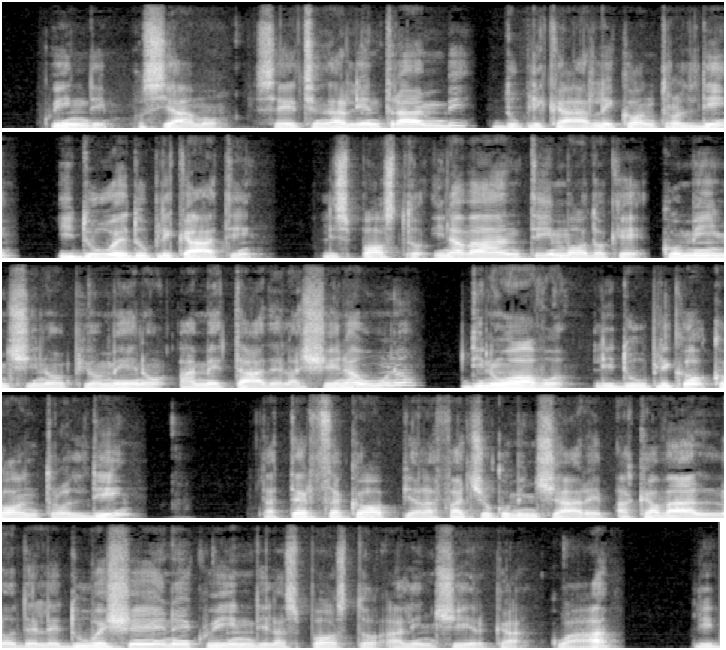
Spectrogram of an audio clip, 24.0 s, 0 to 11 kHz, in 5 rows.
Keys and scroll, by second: 4.1 super+d, 14.4 super+d.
